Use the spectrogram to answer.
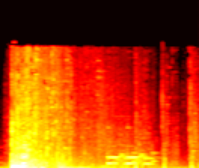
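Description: An object breaks in a Zelda action-adventure video game with a sharp, loud shattering burst, followed by a few scattered smaller clatters that fade out.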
